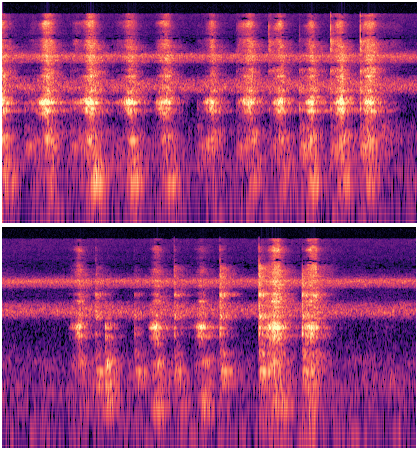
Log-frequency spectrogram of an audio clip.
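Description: A metal file rasps in short, even strokes.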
